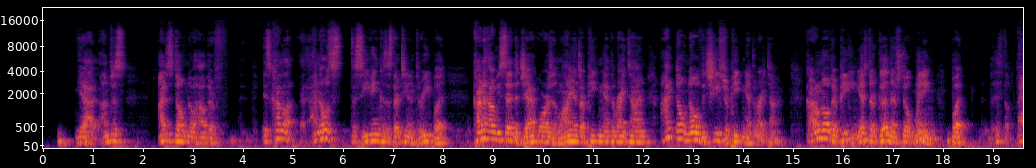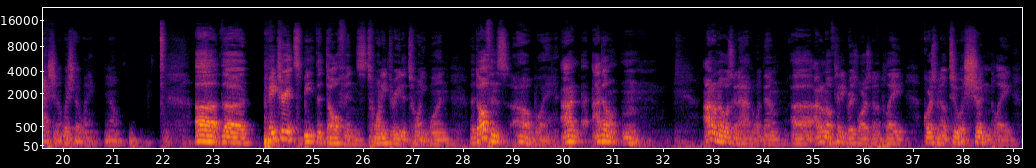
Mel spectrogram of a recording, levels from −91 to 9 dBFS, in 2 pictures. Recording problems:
off-mic speech; far
room echo; slight; dies away in 0.3 s

